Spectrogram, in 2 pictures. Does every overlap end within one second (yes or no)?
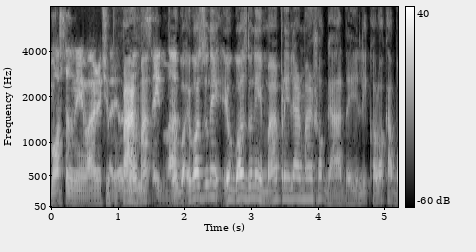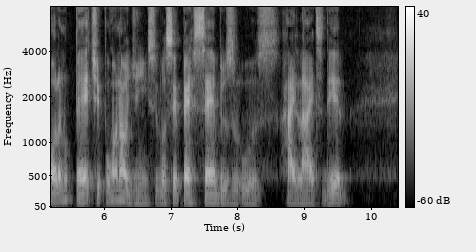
no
